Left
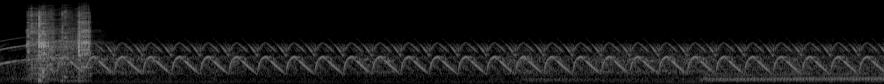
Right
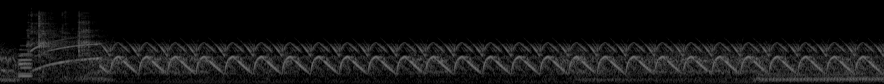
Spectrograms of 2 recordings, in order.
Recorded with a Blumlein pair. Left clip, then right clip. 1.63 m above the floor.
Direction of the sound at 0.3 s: 35° left.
